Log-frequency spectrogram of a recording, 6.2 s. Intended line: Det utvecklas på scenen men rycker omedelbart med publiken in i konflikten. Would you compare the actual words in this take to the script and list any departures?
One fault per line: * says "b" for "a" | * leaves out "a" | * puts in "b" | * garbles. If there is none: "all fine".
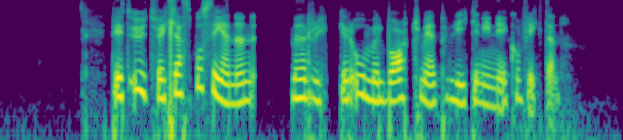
all fine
